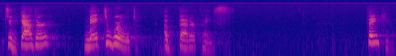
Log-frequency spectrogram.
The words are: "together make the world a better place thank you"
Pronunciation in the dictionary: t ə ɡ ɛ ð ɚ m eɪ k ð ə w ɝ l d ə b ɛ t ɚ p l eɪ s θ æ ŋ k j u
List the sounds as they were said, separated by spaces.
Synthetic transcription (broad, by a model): t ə ɡ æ ð ɚ m eɪ k ð ə w ɝ l d ə b ɛ t ɚ p l eɪ s θ æ ŋ k j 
